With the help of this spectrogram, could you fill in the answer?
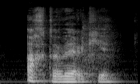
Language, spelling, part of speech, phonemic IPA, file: Dutch, achterwerkje, noun, /ˈɑxtərwɛrkjə/, Nl-achterwerkje.ogg
- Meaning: diminutive of achterwerk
